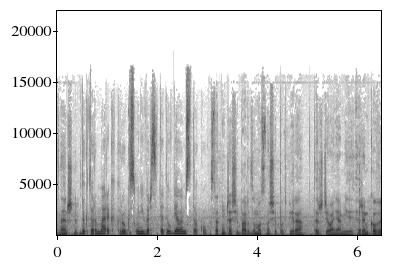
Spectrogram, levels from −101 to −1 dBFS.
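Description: At 2.32 s a hard-edged dropout of about 3.5 ms briefly cuts the sound: a gap between stream segments, where mismatched timestamps leave a hole the player fills with silence.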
